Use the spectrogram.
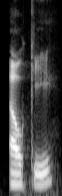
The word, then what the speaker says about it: Elke: to pronounce my name it's pronounced elky e-l-k-i-e uh it's spelled e-l-k-e that's why there's a a trip up there she says that's what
